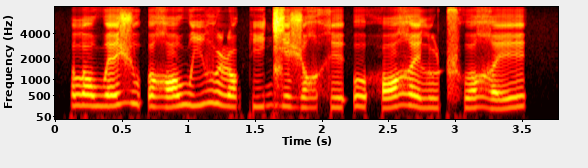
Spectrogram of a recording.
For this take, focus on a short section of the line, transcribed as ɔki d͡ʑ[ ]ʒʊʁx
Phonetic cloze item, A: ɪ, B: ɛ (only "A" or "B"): B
